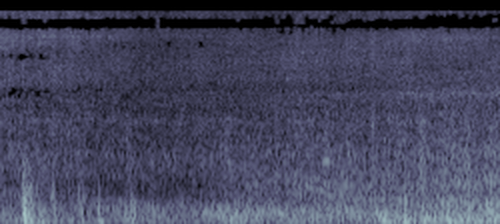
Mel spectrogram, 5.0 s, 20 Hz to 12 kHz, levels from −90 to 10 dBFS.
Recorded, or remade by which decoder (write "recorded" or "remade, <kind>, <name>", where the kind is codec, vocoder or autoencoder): remade, vocoder, BigVGAN v2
